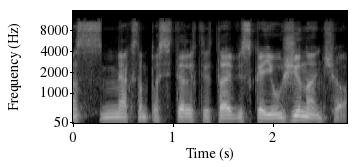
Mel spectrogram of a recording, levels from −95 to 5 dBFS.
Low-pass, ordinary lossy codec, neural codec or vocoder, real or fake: 10.8 kHz; Opus, 32 kbps; none; real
